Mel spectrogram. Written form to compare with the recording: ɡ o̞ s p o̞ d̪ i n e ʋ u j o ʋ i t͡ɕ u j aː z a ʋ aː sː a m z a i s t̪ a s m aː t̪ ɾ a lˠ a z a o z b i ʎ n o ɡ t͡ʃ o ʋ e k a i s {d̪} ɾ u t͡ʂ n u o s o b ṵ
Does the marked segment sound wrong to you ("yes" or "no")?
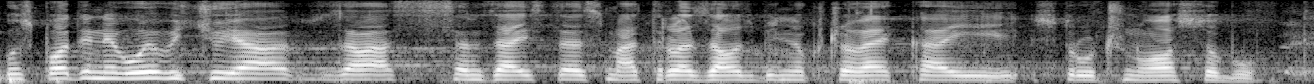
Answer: yes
